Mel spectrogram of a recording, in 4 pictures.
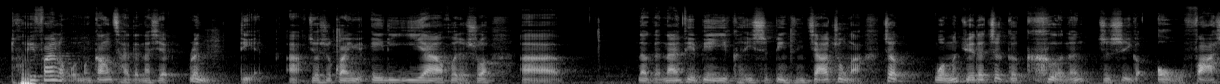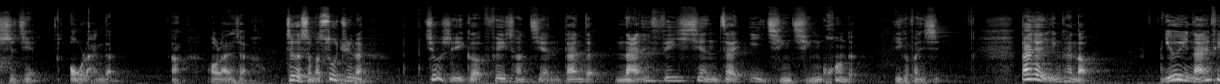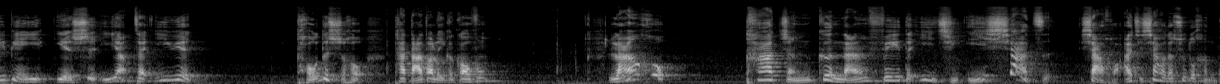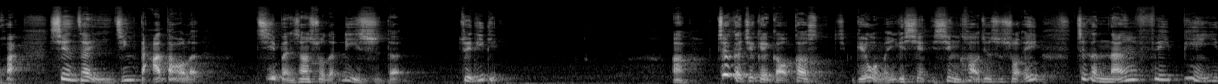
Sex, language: male, Chinese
